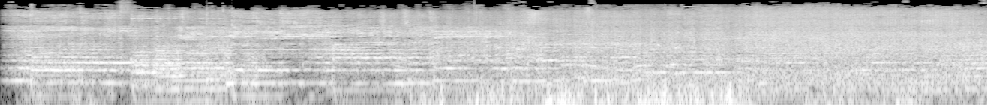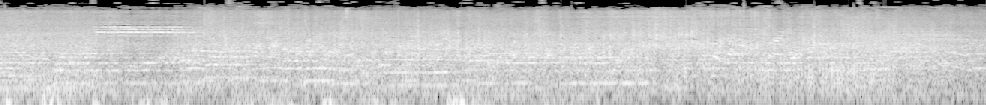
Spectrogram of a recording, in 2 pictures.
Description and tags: street noise in southern chinese shantou town. a beggar cart playing a mantra.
